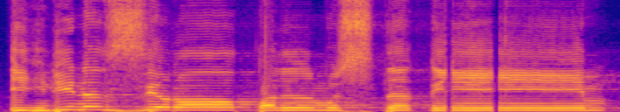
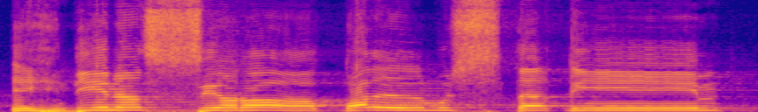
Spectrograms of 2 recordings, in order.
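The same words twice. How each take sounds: First: Sirat begins with a buzzing z sound. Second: Sirat begins with an emphatic, heavy s sound. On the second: "pakai sod"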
